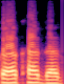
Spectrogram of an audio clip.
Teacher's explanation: अब कंठ व्यंजन आपका क ख होता है। ये कंठ व्यंजन होते हैं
